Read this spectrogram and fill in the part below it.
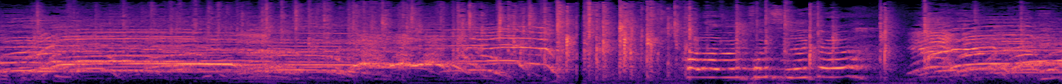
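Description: A crowd cheers and screams loudly.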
